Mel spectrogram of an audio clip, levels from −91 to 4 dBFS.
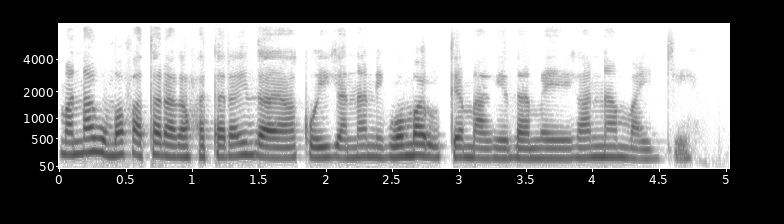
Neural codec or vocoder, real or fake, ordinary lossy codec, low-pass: codec, 16 kHz, 2 kbps, X-Codec, HuBERT features, trained on general audio; fake; none; none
